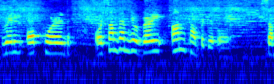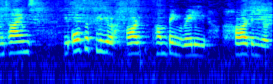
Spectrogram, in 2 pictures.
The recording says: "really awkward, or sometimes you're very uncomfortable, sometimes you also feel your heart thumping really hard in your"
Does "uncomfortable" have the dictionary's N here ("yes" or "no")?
yes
